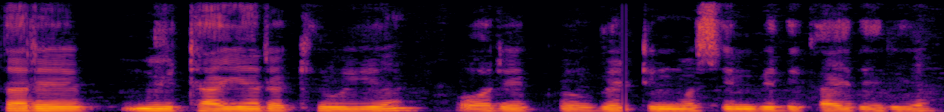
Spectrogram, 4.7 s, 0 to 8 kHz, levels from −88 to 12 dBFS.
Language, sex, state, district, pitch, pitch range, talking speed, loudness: Hindi, male, Jharkhand, Sahebganj, 130 Hz, 125-130 Hz, 165 wpm, -18 LUFS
